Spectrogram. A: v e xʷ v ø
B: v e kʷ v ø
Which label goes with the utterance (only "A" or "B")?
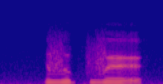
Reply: B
